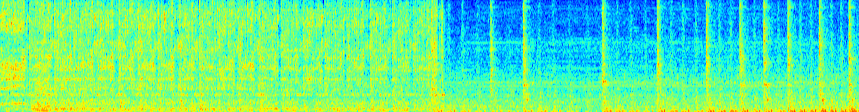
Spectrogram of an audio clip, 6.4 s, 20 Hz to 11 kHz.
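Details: John Deere L100 mower after valve adjustment, starter suspected weak: small single-cylinder catches and runs lumpy with uneven popping instead of a smooth idle; rough running, owner suspects bad old fuel from the smoke.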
